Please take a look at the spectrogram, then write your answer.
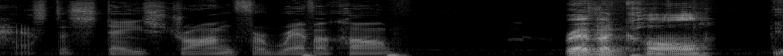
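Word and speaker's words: Revachol: Actually, it's pronounced Revacol.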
